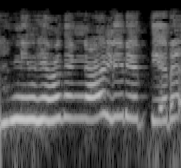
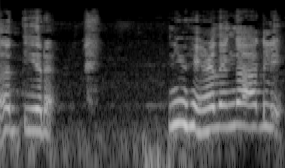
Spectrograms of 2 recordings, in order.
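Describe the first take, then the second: First: Higher, louder, breaking into sobs; crying plea. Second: Held-back tears, still near her normal voice; tearful. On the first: Daughter-in-law gives in to mother-in-law, sobbing. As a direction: let the tears take over on the repeat. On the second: Daughter-in-law yields to her mother-in-law, tearfully. Tearful agreement, first take. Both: Acted.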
